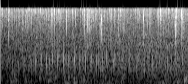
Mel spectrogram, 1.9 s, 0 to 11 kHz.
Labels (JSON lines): {"label": "biophony, rattle", "recorder": "SoundTrap 500"}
